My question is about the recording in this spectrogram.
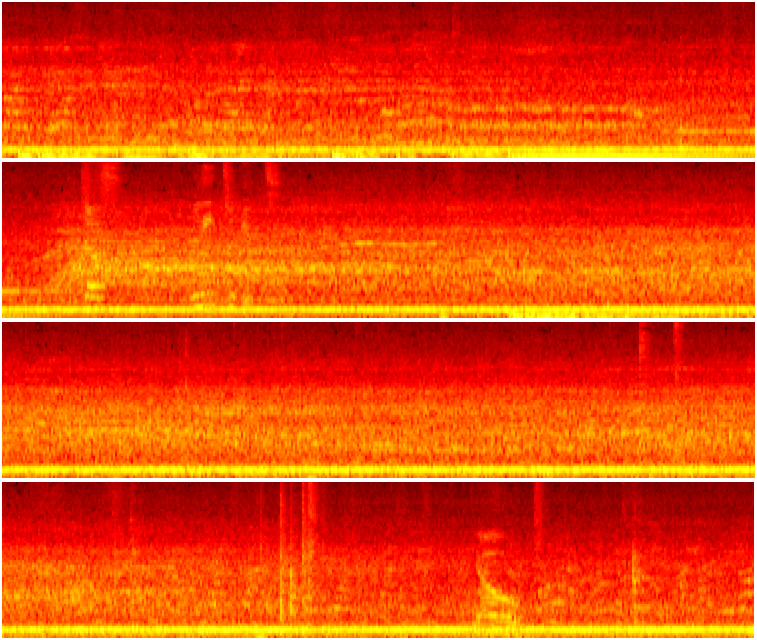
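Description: Steady hum of a kitchen cooker-hood extractor fan, with background music over the first several seconds. After about eight seconds the music stops and a broader kitchen hiss carries on under the hum, with a few light clicks.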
